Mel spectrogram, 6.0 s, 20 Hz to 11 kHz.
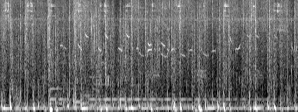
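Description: Horse hooves clip-clop steadily in the Red Dead Redemption 2 video game, a close, even rhythm of hoofbeats over a low droning game score.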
